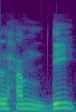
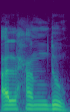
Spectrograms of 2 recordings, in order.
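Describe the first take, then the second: First: The word ends with an i vowel. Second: The word ends with an u vowel. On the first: The speaker calls it wrong. "अब ये गलत है" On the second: The speaker calls it right. "दाल के ऊपर पेश पड़ी ना"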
